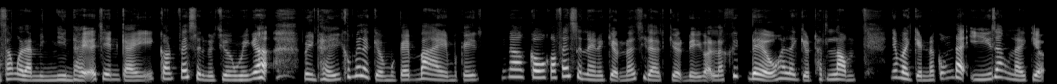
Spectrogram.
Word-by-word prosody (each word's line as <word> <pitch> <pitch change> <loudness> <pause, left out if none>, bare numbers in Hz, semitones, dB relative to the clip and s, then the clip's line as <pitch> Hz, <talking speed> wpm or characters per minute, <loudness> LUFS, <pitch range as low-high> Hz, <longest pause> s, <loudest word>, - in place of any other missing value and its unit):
xong 245 +1 -3
rồi 225 - +3
là 200 - +5
mình 195 0 -8
nhìn 210 -1 -3
thấy 205 -3 +2
ở - - +3
trên 230 -2 -2
cái 185 -2 -1
confession 260 -1 0
của 195 - -5
trường 205 0 -2
mình 205 +1 -2
á, 300 +1 +8 0.4
mình 245 -2 -1
thấy 215 -1 -2
không 350 +8 -6
biết 405 - +1
là, 370 - +3
kiểu, 215 - -3
một 200 +1 -11
cái 215 0 +1
bài, 225 -3 +2
một 200 - -15
cái 210 +1 -3
x - - -22 0.3
á, 345 -1 +3
câu 315 -1 +7
confession 320 0 0
này 220 -2 -2
là, 205 - -4
kiểu, - - +2
nó 210 +6 -4
chỉ - - -10
là, 205 -2 +1
kiểu, - - -2
để, 180 0 -4
gọi 190 - -2
là, 205 - -3
khích 385 - -4
đểu 245 -8 +6
hay 275 -1 -1
là, 255 - +1
kiểu, 195 - -2
thật 240 -1 -11
lòng, 230 -3 +3 0.4
nhưng 320 0 -5
mà 270 - +5
kiểu 205 -4 -2
nó 205 +2 -5
cũng 275 +6 -8
đại - - +7
ý 220 +2 -4
rằng 335 -3 +1
là, 215 -5 -1
kiểu 205 - -1
225 Hz, 320 wpm, -22 LUFS, 205-270 Hz, 0.4 s, á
